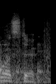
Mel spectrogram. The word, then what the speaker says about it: Worcester: called it Worcester, and they said, They "What?" corrected you. Yeah, they Yeah, corrected me. I'm It's sure. Worcester.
